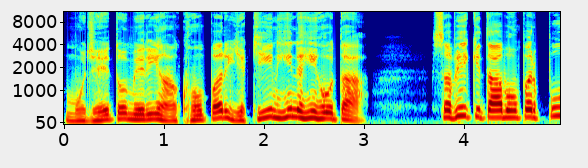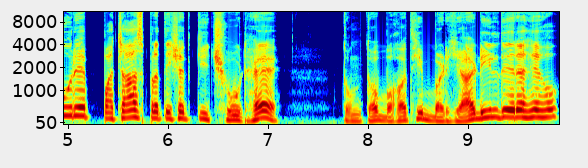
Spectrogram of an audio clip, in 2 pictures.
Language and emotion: Hindi, surprised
